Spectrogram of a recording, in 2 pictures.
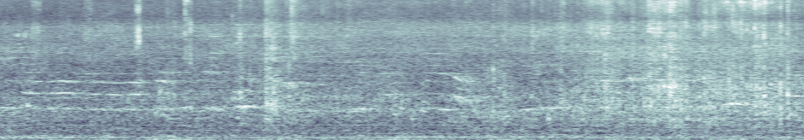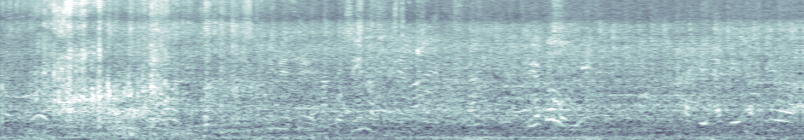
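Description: A crowd of men and women murmurs outdoors in a busy street.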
